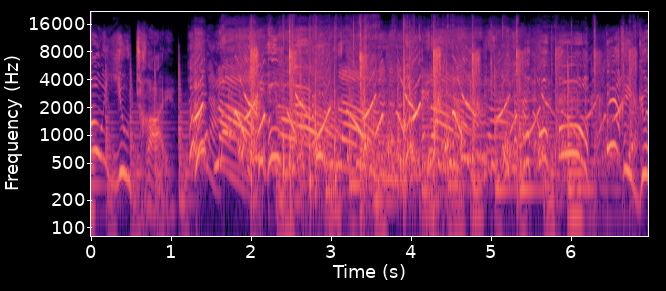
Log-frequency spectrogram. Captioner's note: all laugh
